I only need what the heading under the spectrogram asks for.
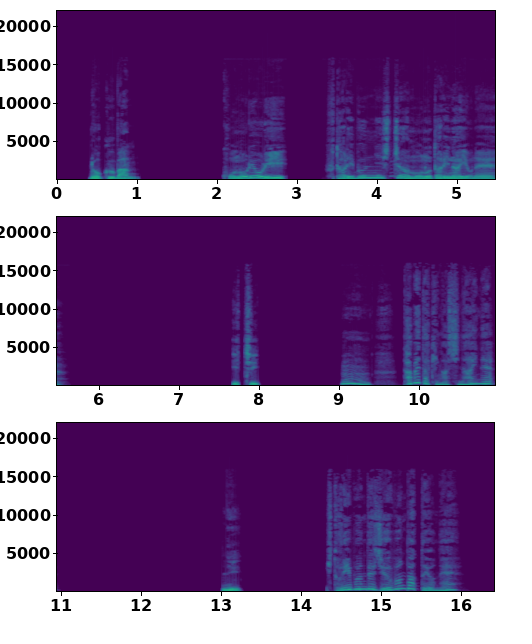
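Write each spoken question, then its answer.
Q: この料理2人分にしちゃ物足りないよね。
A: 1: うん、食べた気がしないね。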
